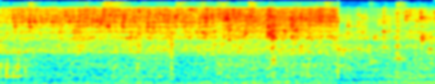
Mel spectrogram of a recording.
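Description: Job's tears grains (jali-jali) being washed in a bowl under running tap water, a steady splashing rush with grainy rattling, close and alone.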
